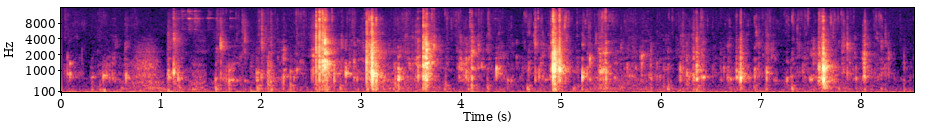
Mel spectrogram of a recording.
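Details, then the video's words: Great Pyrenees dog enjoying a birthday feast indoors, making crunchy, wet, chewy eating sounds: irregular bites and crunches with sharp loud snaps near three, five and seven and a half seconds over steady soft chewing. "Great Pyrenees' birthday feast ASMR. Crunchy, wet, chewy sounds."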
